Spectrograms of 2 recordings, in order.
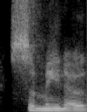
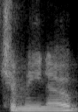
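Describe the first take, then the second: First: The name is said with English pronunciation. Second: The name is said with Italian pronunciation. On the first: "that's more more common" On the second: "the Italian pronunciation is"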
